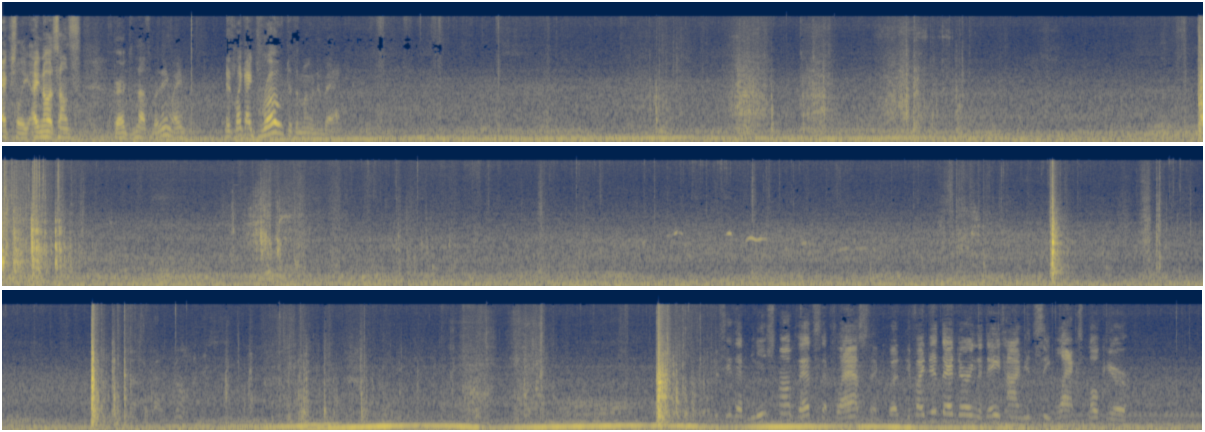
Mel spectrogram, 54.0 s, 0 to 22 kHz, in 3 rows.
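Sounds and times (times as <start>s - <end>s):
burning wood popping: 0.0s - 54.0s
boards clattering onto wood pile: 17.9s - 19.4s, 33.7s - 34.1s, 37.4s - 38.3s, 45.8s - 46.7s.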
